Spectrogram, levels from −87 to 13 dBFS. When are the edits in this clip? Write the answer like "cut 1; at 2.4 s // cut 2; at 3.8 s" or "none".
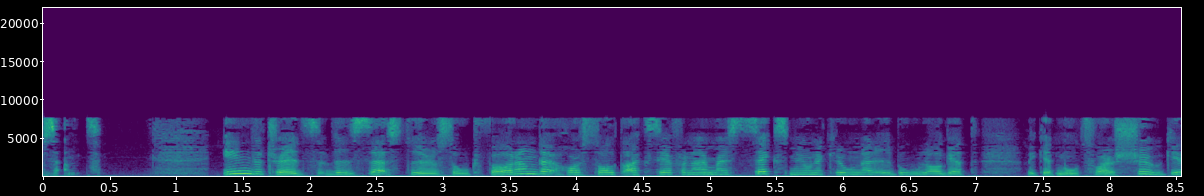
none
